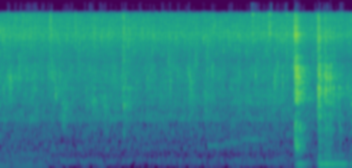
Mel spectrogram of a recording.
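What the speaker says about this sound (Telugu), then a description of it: "ఉల్లిగడ్డలు అయితే గోల్డ్ కలర్ వచ్చేంత వరకు అయితే వేయించుకున్నాం" Onions frying in a pan until golden for a curry, a steady close hiss and sizzle with light stirring, ending in a few louder clatters of the utensil against the pan.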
